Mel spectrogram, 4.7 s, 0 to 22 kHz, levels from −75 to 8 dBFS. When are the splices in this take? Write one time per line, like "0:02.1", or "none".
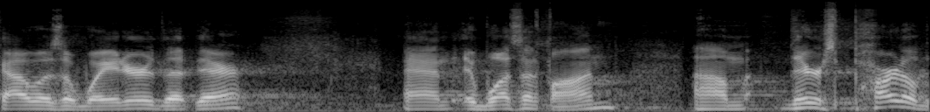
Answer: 0:01.0
0:02.7
0:03.4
